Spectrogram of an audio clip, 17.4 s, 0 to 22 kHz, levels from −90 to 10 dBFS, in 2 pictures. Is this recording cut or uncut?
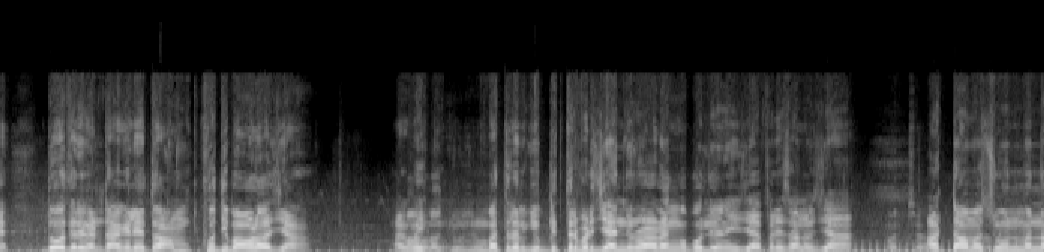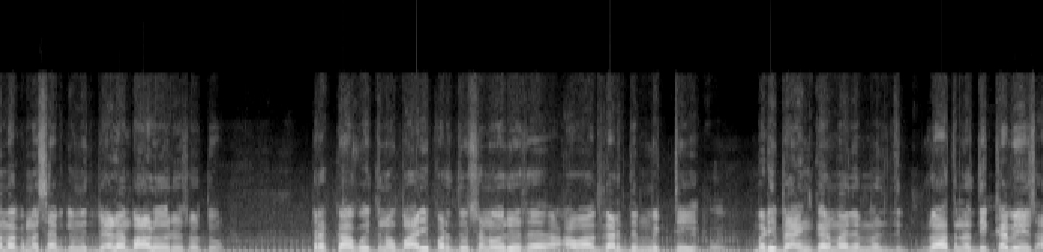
uncut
